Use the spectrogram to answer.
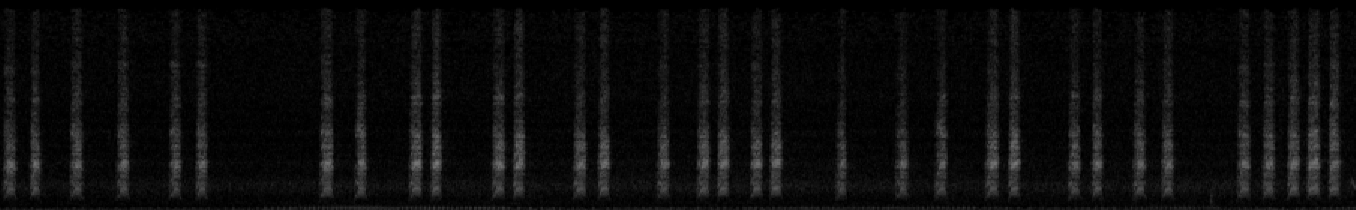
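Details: Nest of a sooty-headed bulbul, recorded with a camera at the nest: a long run of crisp, clicking chips in irregular clusters, some doubled or tripled, with a constant low hum beneath.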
